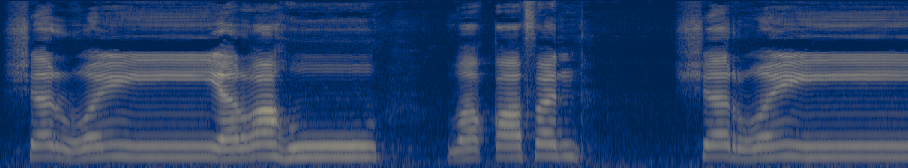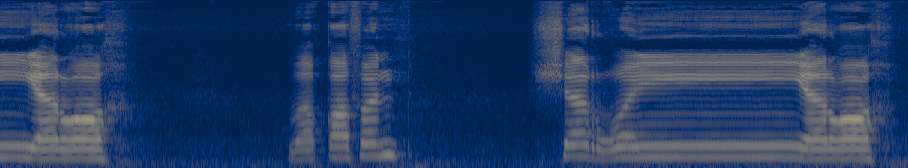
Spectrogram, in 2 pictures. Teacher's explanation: और दूसरी बात कि शर्र यरा की रा के ऊपर ज़बर है तो इस रा को पुर यानी मोटा करके पढ़ेंगे। और मोटा करने का तरीका कि आप अपने दोनों होंठों को गोल कर लें कि तो लफ्ज़ खुद ब खुद मोटा हो जाएगा।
